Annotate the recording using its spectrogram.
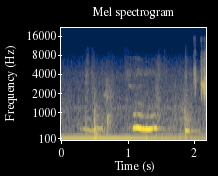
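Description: A toddler making two short, high-pitched little voice sounds, a brief one about half a second in and a longer wavering one near the middle, over a steady low hum.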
